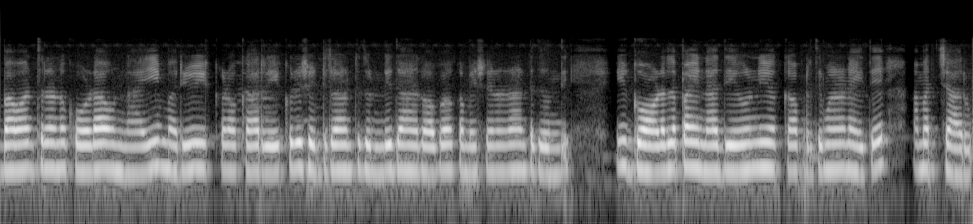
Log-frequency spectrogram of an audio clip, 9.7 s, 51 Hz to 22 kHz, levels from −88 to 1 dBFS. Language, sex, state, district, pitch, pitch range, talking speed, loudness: Telugu, female, Andhra Pradesh, Chittoor, 220 Hz, 215-225 Hz, 150 wpm, -17 LUFS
